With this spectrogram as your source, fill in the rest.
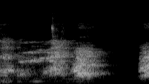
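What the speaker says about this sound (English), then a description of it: "I know the dogs in Studio B are trying to record the answer tonight" Several dogs in a studio give close, loud yips and barks in quick bursts, broken by a brief silence.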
